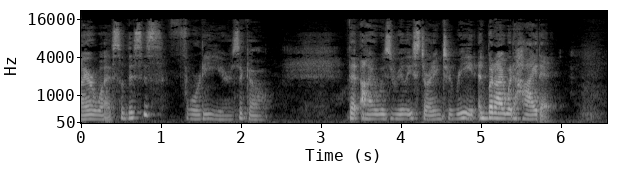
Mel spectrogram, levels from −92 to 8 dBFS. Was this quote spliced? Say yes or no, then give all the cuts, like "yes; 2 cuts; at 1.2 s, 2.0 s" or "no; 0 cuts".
no; 0 cuts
